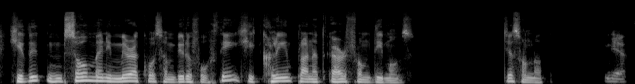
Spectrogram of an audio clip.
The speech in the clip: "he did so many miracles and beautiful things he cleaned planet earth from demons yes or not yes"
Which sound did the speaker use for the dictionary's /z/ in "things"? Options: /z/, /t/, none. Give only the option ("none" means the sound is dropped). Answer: none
